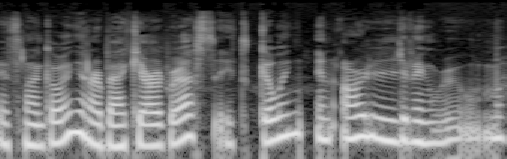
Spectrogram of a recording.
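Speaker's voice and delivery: know-it-all clever dad voice. Retelling a movie scene where the dad answers his son: Chevy Chase impression. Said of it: "you did a great Chevy Chase impression".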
